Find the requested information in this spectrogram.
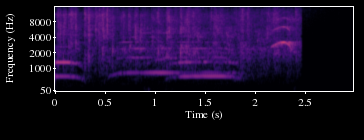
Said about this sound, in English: Put your hands together and give Rob a big round of applause, guys.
